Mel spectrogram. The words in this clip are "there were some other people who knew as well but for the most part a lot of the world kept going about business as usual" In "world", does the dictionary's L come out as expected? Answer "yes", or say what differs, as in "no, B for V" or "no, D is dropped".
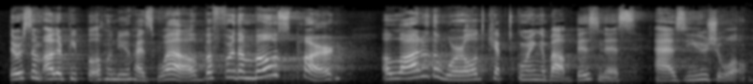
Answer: yes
